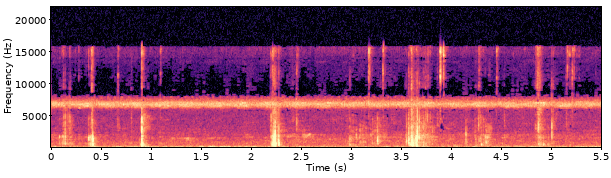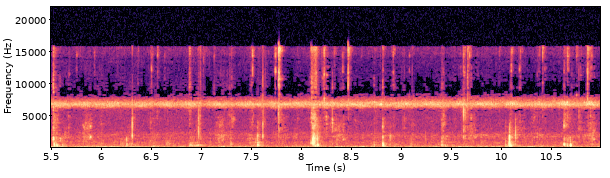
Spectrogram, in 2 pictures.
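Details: Crickets in Hastings-on-Hudson, New York, heard up close on August 13, 2024, producing a constant high, shrill ringing tone, punctuated by occasional loud clicks and soft footstep-like thuds.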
